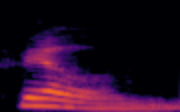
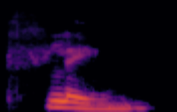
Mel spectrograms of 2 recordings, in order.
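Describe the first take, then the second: First: The L sound comes after the vowel. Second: The L sound comes before the vowel. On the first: The speaker calls it right. "this word is film" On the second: The speaker calls it wrong. "not fling"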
